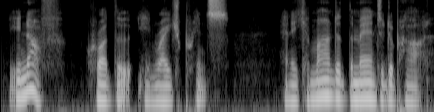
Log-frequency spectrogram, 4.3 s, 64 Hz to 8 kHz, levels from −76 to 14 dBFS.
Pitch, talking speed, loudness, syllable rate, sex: 110 Hz, 165 wpm, -18 LUFS, 5.5 syllables/s, male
